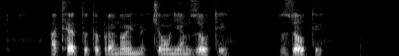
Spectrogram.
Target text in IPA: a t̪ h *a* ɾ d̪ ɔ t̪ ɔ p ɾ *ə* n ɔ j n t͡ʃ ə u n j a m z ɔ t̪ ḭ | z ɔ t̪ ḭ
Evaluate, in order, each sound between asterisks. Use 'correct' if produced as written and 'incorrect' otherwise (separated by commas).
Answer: incorrect, incorrect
